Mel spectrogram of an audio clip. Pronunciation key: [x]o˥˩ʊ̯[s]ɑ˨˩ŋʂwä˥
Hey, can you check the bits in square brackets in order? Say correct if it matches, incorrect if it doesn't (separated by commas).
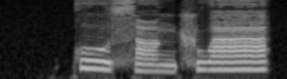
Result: incorrect, correct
